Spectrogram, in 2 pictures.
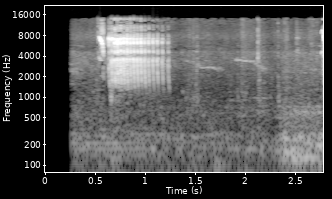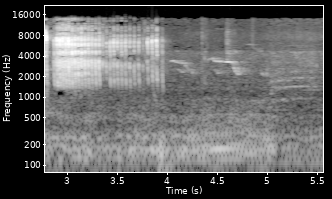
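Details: White-rumped shama of the Air Mancur type giving its signature harsh notes, used to provoke and tutor other birds: two long rasping, buzzy bursts about two seconds apart, with faint thin whistles between and a low background hum.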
